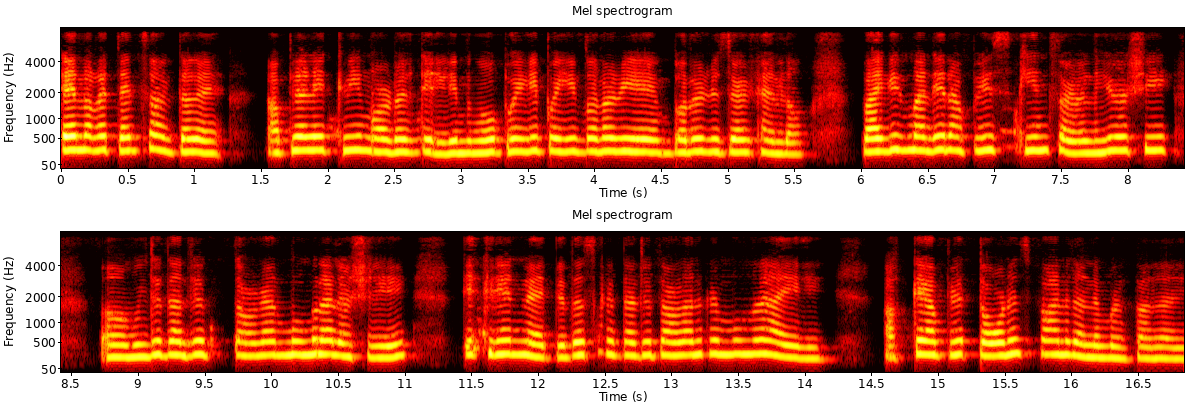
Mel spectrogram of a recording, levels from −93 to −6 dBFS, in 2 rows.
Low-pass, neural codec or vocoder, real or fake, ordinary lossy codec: 7.2 kHz; codec, 24 kHz, 0.9 kbps, WavTokenizer, medium music audio release; fake; none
